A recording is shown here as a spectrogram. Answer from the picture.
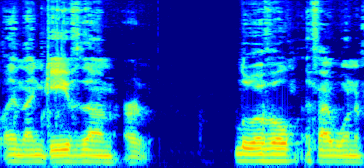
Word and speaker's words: Louisville: i just drew them a safe seat in louisville and then gave them or louisville if i want to pronounce it correctly and then i could give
